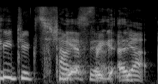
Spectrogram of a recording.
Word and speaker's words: Friedreich's ataxia: Now we are just chatting here, and is living with a rare disease called Friedreich. Am I pronouncing it correctly? – Friedreich's ataxia.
